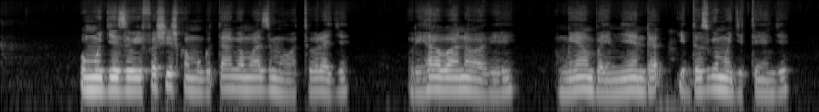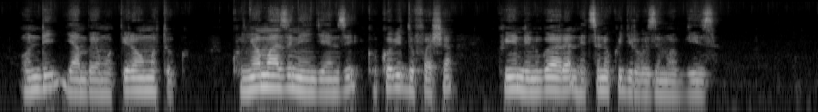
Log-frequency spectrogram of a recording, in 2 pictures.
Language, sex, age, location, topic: Kinyarwanda, male, 18-24, Huye, health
